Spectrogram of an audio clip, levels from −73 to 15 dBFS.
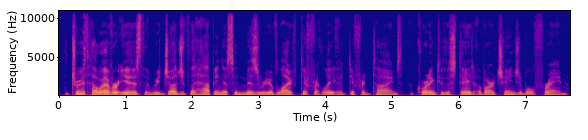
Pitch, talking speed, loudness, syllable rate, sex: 130 Hz, 205 wpm, -19 LUFS, 6.1 syllables/s, male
